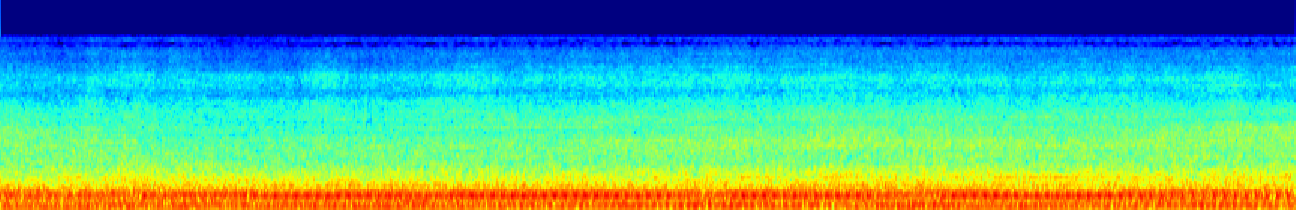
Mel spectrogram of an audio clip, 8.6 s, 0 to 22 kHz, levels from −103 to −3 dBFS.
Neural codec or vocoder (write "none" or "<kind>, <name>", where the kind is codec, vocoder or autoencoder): none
